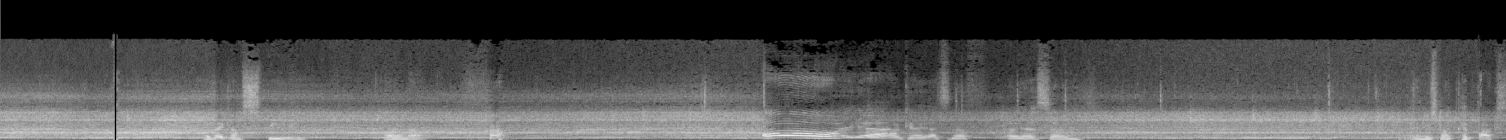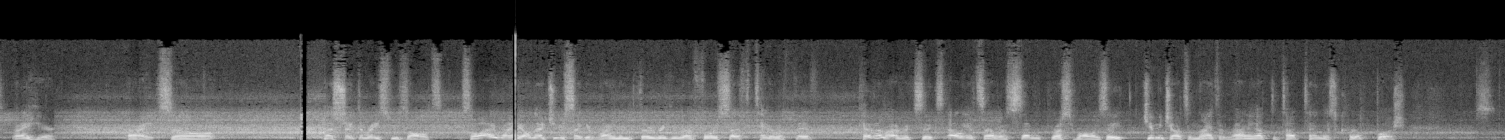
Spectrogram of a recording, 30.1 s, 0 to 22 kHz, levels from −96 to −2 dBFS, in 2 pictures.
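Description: Four short bursts of damaged data in a compressed stream occur: at 1.11 to 1.18 s, 14.78 to 14.83 s, 18.04 to 18.14 s, and 20.18 to 20.24 s. Each lasts 50 to 100 ms. In each, the compressed data held wrong bytes. The decoder misread those frames, lost sync, and had to search for the next valid frame header. The result is a brief chirp, squawk, click or short hole that breaks into the sound.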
